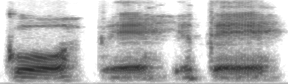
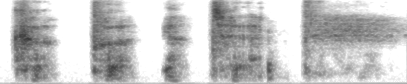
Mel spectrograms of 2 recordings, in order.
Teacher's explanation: aspiraatiottomuus, eli se, että suomen kielen K, P ja T on vain K, P ja T · Shown in: first take · eikä K, P ja T.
